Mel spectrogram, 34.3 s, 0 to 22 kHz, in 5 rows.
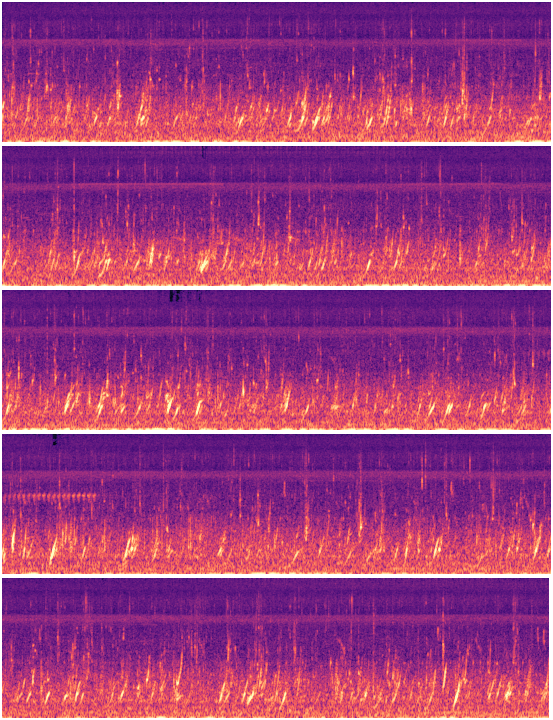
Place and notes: Caldara di Manziana - Small mud pools
A little puddle with boiling mud. Some crickets and bird chirps in the distance, along with other animals calls fro the near wood.
The audio has been cropped to eliminate plane's noises from the near airport.
No other modifications has been done.
TASCAM DR100 MKII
